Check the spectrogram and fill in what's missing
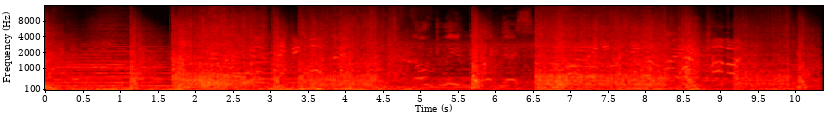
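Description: A Maxim machine gun fires in the video game Company of Heroes 2, loud sustained bursts separated by short breaks and layered with other dense battlefield gunfire.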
